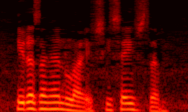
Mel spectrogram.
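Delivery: ordinary delivery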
